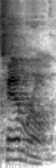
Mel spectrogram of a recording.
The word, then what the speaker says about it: Tamron: long time and but i always say tamarind and i don't know why it's tamron right taylor why do i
